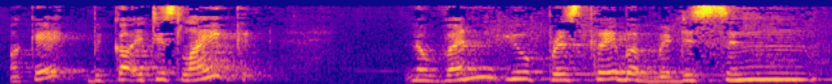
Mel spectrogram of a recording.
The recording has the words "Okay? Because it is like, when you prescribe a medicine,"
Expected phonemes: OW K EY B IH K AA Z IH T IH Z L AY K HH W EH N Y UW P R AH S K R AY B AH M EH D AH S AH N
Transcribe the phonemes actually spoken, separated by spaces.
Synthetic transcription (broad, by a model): OW K EY B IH K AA IH T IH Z L AY K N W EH N Y UW P R AH S K R AY B AH M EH D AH S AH N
